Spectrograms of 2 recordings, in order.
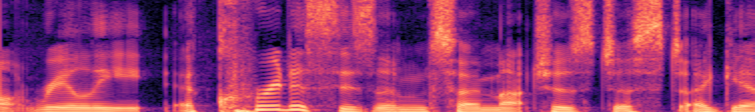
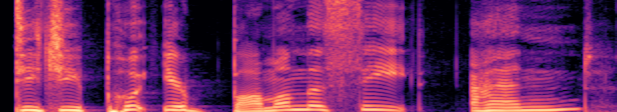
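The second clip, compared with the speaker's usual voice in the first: higher, fervent Scottish questioning; Scottish accent; 9 semitones higher than usual. A narrator's reading. Kilted man questioning Amanda, urgent Scottish accent. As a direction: interrogate her with a Scottish accent. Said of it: "he said fervently in a thick Scottish accent".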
